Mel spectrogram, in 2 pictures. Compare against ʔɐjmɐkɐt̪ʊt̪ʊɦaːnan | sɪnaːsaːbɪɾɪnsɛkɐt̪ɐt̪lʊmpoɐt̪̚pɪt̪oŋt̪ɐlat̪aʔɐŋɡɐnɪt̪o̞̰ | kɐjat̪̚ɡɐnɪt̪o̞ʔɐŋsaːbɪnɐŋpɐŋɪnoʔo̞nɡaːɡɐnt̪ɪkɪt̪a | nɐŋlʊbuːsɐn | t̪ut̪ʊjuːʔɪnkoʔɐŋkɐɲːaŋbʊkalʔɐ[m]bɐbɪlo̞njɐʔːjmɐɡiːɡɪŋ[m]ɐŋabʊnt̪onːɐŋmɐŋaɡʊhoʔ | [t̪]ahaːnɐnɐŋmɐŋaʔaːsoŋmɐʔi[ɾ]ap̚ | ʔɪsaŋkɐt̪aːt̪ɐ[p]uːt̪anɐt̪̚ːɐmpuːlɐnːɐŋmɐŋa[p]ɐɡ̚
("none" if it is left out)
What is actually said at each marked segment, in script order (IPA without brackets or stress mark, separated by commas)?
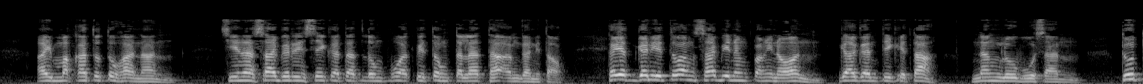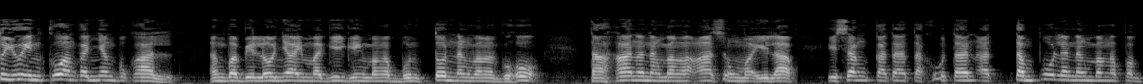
ŋ, m, t̪, l, k, p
